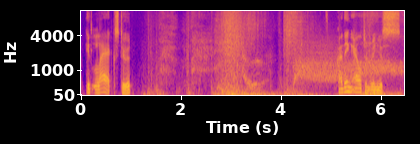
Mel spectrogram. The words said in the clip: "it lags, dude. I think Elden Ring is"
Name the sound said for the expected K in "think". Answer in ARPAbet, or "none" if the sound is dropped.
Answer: K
